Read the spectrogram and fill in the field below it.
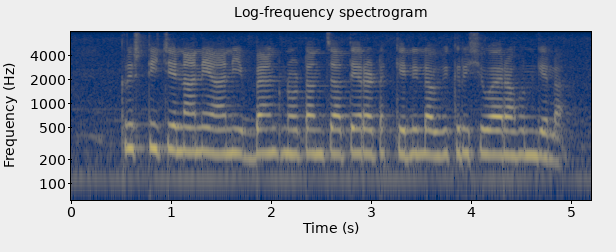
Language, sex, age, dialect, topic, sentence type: Marathi, female, 25-30, Northern Konkan, banking, statement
